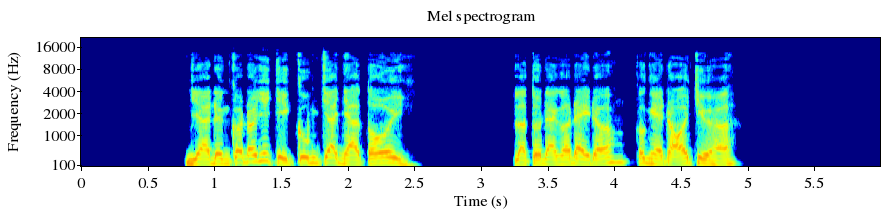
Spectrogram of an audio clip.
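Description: A young man speaks calmly up close.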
